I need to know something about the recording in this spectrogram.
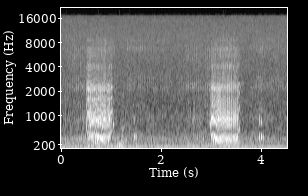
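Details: Two raspy snores from a sleeping old house cat, each lasting about half a second and coming roughly two and a half seconds apart, with soft breathing between them and a faint constant hum behind.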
